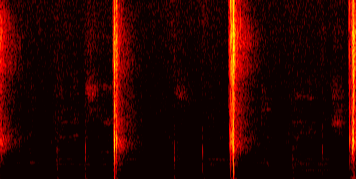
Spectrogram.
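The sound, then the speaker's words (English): Three crisp, loud finger snaps land at an even pace about a second apart in a Motown song, with faint backing notes and softer ticks between them. “Now we're heading towards the chorus, and there's a couple of new elements added here. There are some finger snaps”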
